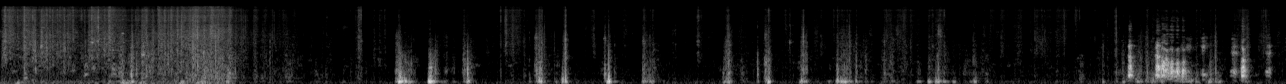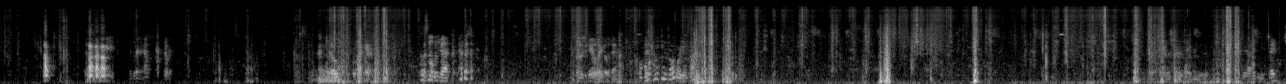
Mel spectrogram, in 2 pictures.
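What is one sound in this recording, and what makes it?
Dry branches rustle and crackle as they are handled.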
